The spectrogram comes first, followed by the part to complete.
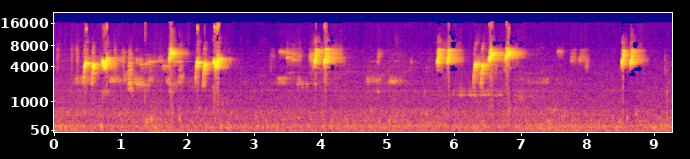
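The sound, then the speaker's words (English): Brown gerygone song: bright, high, sweet twittering phrases repeated in short bursts with brief pauses, clear, no voices. “So let's have a little listen to what they sound like.”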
